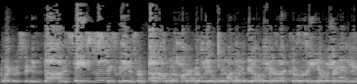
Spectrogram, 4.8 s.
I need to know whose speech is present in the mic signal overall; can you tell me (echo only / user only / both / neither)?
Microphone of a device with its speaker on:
echo only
